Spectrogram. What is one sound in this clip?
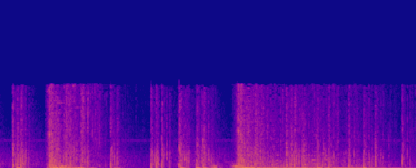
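A wooden door splinters and bursts open.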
